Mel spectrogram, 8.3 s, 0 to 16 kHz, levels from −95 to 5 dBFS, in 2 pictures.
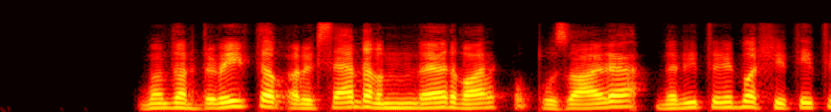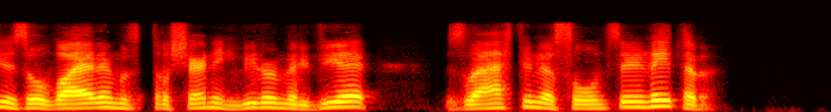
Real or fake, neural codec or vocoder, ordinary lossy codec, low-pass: fake; codec, 16 kHz, 0.5 kbps, FreqCodec, larger model; none; 7.2 kHz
